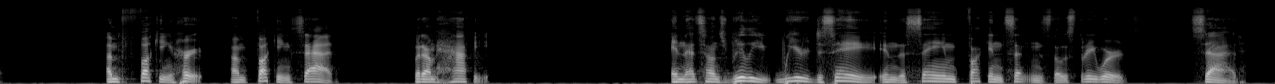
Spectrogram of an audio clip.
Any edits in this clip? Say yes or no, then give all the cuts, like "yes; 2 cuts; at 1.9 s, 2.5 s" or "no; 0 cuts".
no; 0 cuts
